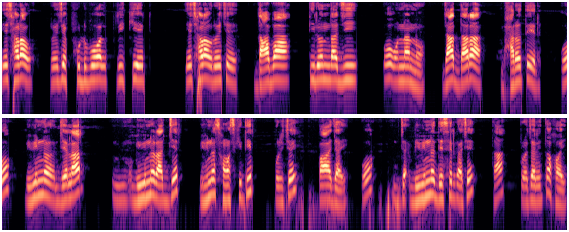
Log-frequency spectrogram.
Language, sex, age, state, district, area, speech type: Bengali, male, 45-60, West Bengal, Jhargram, rural, spontaneous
